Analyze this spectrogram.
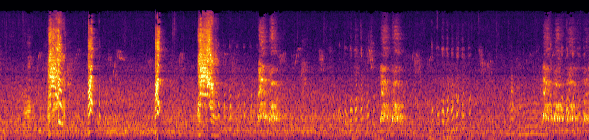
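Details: Swan goose pair recently moved into an open enclosure: a series of loud, harsh honks in irregular bursts, several close together early on, then softer, shorter nasal calls spaced through the rest, over steady background hiss.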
